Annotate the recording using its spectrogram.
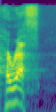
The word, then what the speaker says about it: Jerez: And you wonder why I'm saying it with a T-H at the end, because that's how they say it. Now, it's spelled J-E-R-E-Z, but that's not how they say it at all. It doesn't make any damn sense, but it is. It's Jerez. Silent J, and then instead of Z, they pronounce a T-H.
